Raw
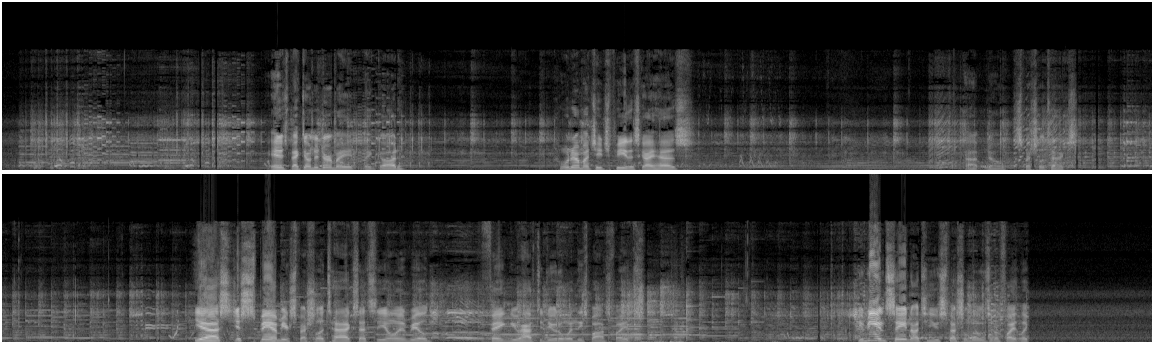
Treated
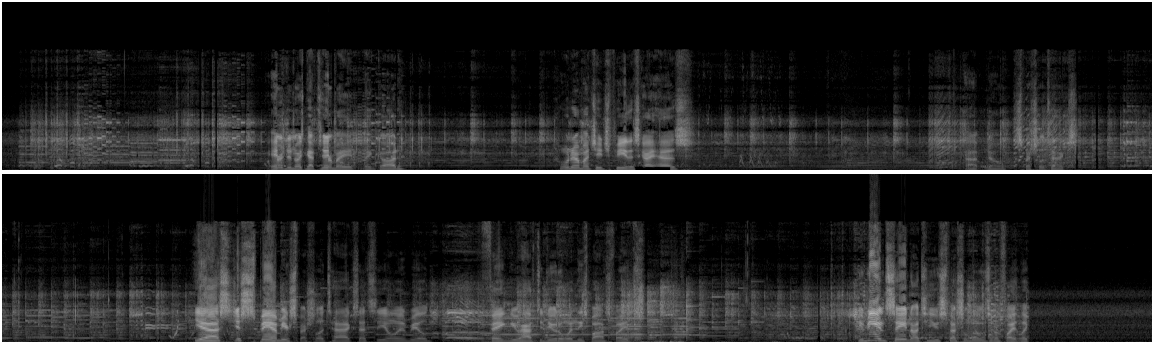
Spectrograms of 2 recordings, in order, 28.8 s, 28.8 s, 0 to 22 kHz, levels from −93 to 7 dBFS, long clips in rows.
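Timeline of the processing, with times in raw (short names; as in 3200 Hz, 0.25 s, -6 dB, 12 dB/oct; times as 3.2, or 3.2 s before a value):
3.44–4.08 reverse
7.91–8.36 steep high-pass 600 Hz 72 dB/oct
18.07–19.88 gain -8 dB
whole clip: passive tone stack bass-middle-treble 5-5-5; notch 900 Hz, Q 26; gain -1 dB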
